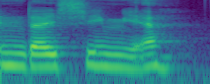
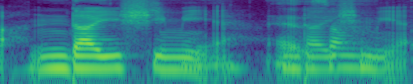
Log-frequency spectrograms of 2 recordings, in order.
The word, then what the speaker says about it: Ndayishimiye: Evariste Ndayishimiye. – Ja, Ndayishimiye.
